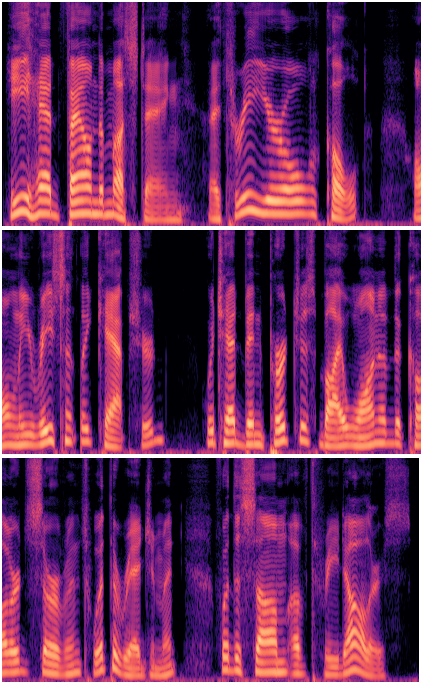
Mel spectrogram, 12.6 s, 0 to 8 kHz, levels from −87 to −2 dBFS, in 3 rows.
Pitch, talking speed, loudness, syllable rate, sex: 135 Hz, 155 wpm, -19 LUFS, 4.3 syllables/s, male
